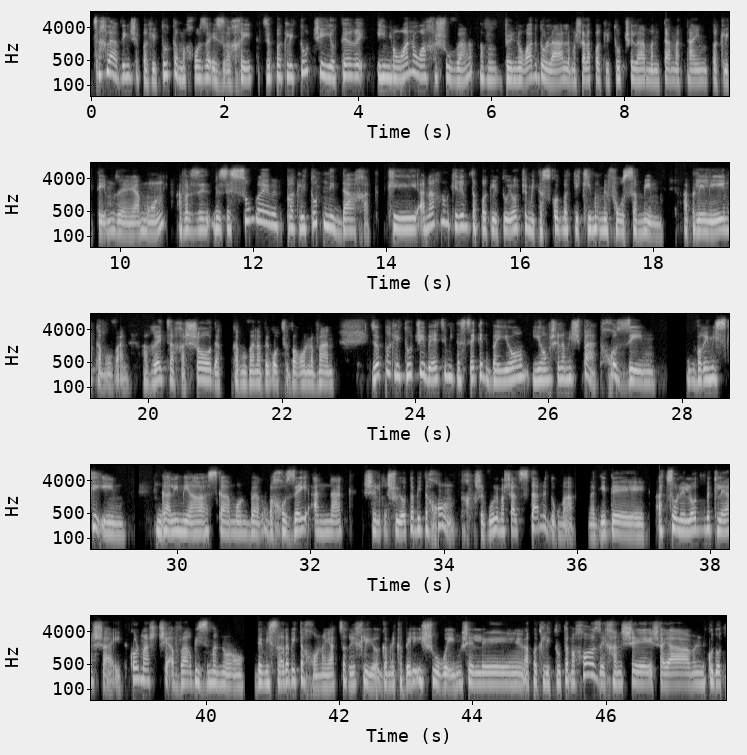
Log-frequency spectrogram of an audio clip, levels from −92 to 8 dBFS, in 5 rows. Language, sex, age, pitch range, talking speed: Hebrew, male, 50-69, 140-175 Hz, 115 wpm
